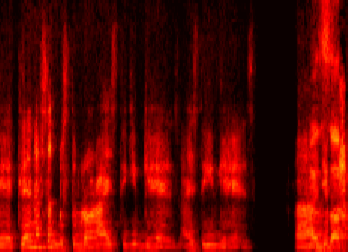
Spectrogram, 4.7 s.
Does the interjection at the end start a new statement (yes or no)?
yes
